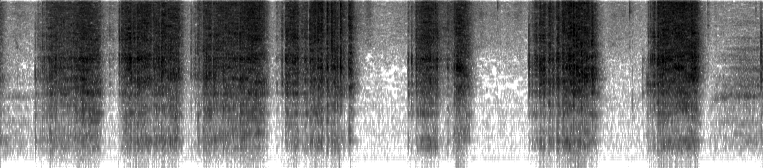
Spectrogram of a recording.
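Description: A Perma Grip sanding block rasps back and forth over the ends of a workpiece in seven even strokes with short pauses between them, close and dry, with no talking.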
